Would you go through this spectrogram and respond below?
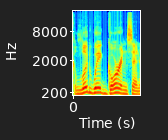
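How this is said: The name is pronounced with American English sounds. "the Americanized version"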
